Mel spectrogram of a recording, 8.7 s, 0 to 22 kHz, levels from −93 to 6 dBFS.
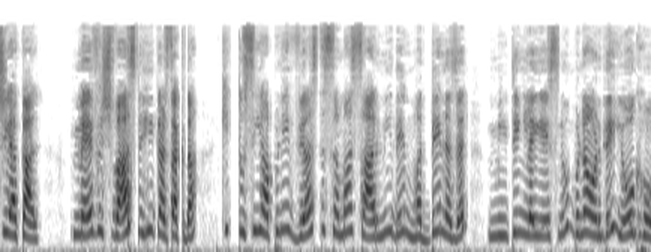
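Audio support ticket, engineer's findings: Hissy, grainy speech throughout, treble roughened, consonant attacks smeared. Likely Vorbis compression: coarse residue quantisation turns fine high-band detail into noise; damage fits a bitrate near 33 kbps. Spectrogram: hard ceiling at 14.2 kHz, mottled, speckled treble beneath it.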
